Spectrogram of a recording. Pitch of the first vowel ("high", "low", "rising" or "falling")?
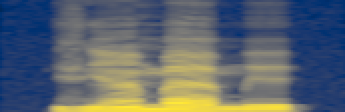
rising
